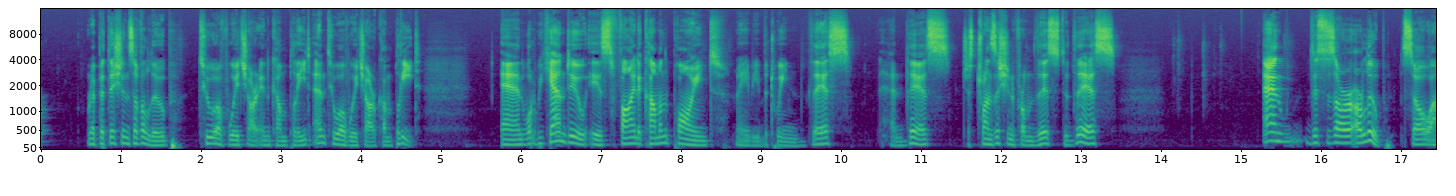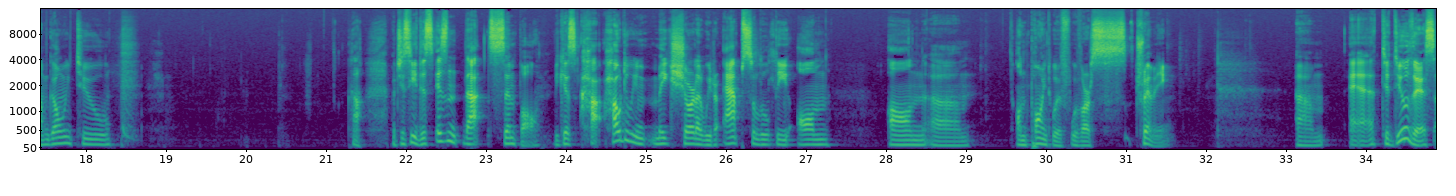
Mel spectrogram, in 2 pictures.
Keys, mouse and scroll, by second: 9.6 click, 10.7 click, 12.3-14.5 drag, 16.4-18.9 drag, 20.6-21.9 drag, 26.2-28.6 drag, 29.3 click, 30.8 click, 32.0-33.8 drag, 34.1 click.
